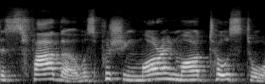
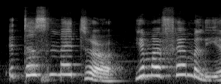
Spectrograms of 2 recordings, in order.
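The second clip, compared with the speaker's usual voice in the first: put-on much higher, pleading young voice; eager plea; 11 semitones higher than usual. A narrator's reading. Spike begging his father to accept him, high and earnest. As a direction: insist with rising childlike urgency.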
